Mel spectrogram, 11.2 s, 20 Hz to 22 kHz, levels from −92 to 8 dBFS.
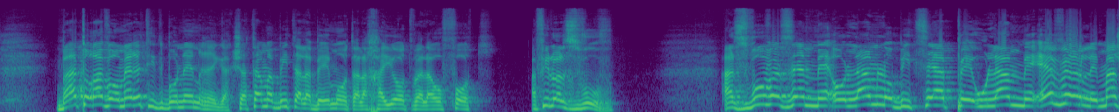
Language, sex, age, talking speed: Hebrew, male, 40-59, 130 wpm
